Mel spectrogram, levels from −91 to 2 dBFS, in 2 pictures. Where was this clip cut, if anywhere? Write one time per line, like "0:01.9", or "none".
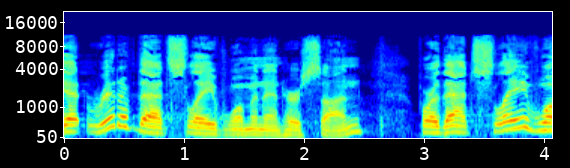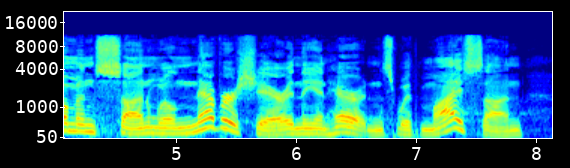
none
